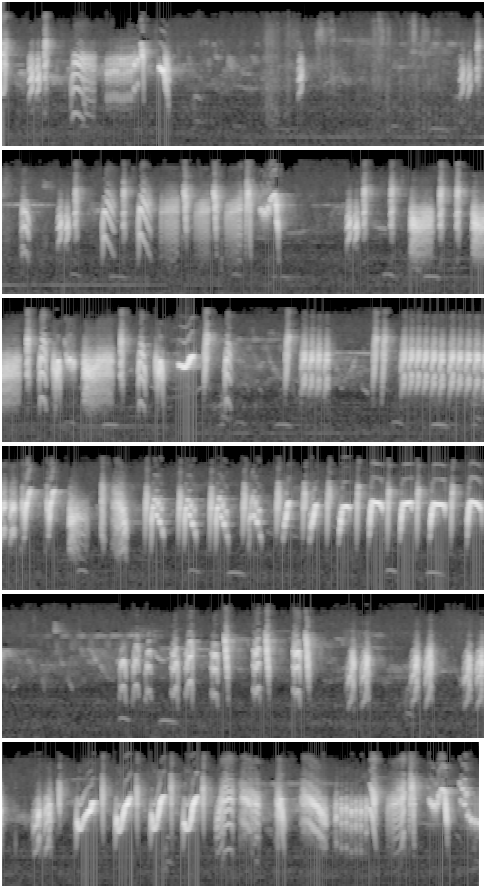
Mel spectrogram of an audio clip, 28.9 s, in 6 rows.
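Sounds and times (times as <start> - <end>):
marsh warbler singing: 0.0 - 28.8.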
